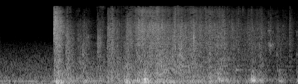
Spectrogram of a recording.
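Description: A car crash: after a brief quiet moment, a sudden loud impact bursts in, followed by about two and a half seconds of harsh, noisy crunching and scraping of metal, with no talking.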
